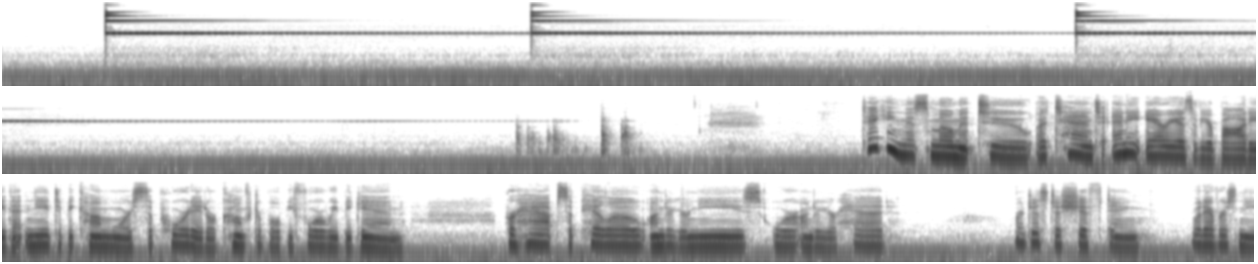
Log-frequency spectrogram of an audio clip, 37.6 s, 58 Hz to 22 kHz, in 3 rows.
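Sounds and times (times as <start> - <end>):
low steady hum: 0.0 - 37.5
meditation bell chiming: 1.0 - 18.8
speech: 21.3 - 29.2, 30.1 - 34.0, 35.2 - 37.5.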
